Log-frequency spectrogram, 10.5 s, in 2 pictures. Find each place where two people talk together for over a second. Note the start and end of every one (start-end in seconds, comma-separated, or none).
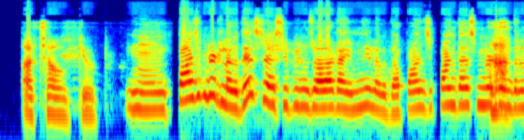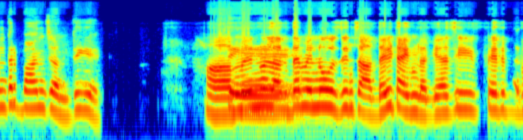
none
